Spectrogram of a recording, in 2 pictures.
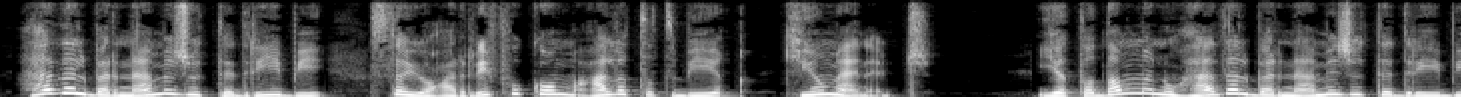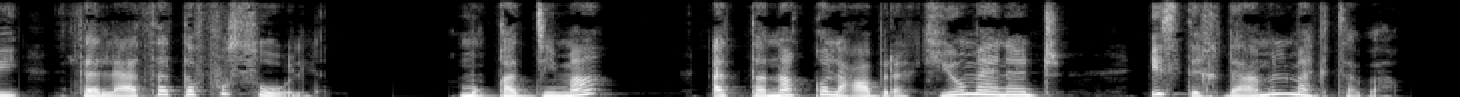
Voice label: Arabic Female; Work sample; QManage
